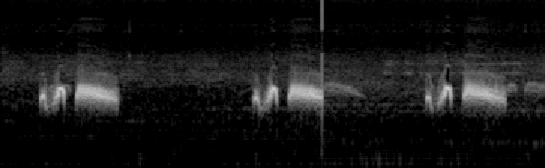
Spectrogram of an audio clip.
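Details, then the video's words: Spotted dove cooing in the 'thổ' style to provoke wild doves. Three phrases are spaced roughly two and a half seconds apart, each a stuttered double note leading into a long, low, sliding coo. "tiếng chim cu gáy giọng thổ chuẩn kích bổi nhanh nổi"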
